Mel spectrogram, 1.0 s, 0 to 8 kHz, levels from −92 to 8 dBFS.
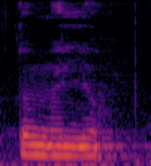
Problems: low volume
